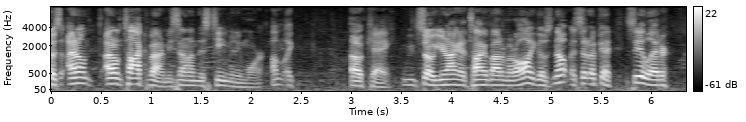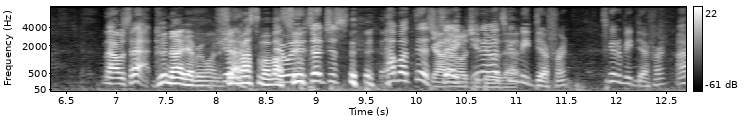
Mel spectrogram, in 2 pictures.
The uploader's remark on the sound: LIVE from The Genesis Invitational at the Riviera Country Club.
